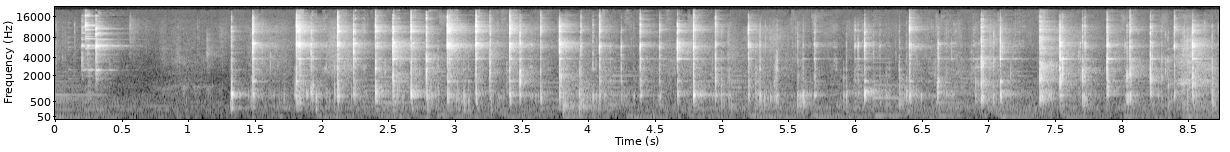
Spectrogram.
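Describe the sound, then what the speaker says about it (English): A spoon clinks rhythmically against a glass as sugar is stirred to dissolve into homemade sugar-free Kahlua-style coffee liqueur, with quick, bright, close taps that keep going after a quiet start. "I'm just gonna stir that up until it's all dissolved."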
